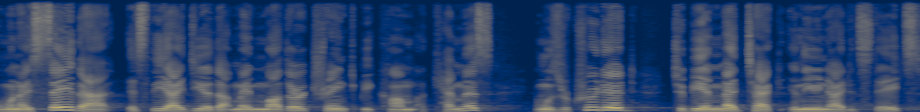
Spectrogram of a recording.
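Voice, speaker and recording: Man with an ordinary speaking voice, fairly high pitch, ordinary pitch variation and a fairly quick pace. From US, not Southern California. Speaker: university staff member. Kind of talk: chapel talk. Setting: chapel.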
